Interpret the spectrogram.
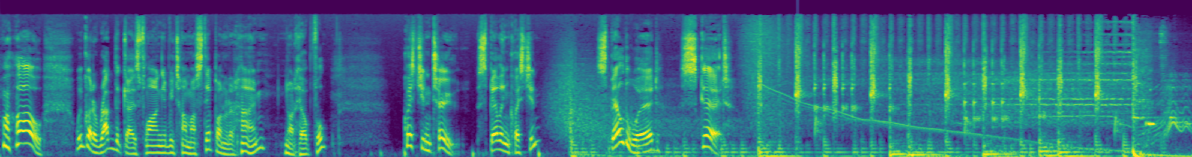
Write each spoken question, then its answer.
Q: Spell the word skirt.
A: S-K-I-R-T, skirt.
